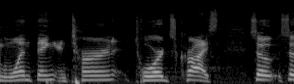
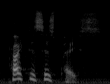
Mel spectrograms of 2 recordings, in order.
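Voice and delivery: soft, higher echo of the phrase; quiet repeat; 4 semitones higher, 14 dB quieter than usual. Shown as a demonstration. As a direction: drop the voice and repeat it gently.

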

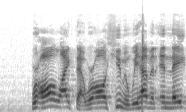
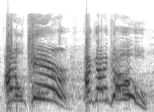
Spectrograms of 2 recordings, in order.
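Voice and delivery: high, slow, louder mock impatience; fed-up dad; 12 semitones higher, 3 dB louder, slower than usual. Dad telling son they must leave, mock impatient. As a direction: drag it out like a rushed parent. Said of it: "I said".

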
